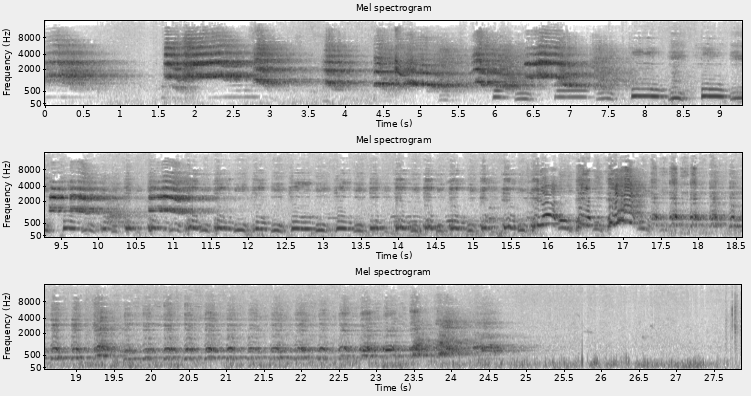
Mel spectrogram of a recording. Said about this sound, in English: Oh, I love it. When it sounds like that, it sounds like barking. If you're there where the chimpanzees live, you'll hear that erupt from time to time. It's perfectly normal. It doesn't mean anything is wrong.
